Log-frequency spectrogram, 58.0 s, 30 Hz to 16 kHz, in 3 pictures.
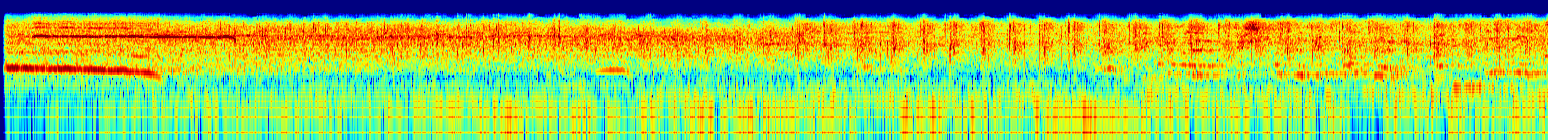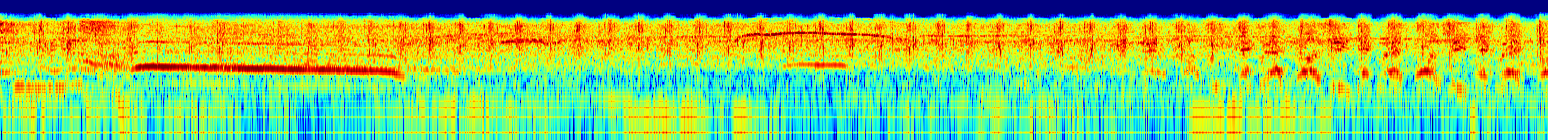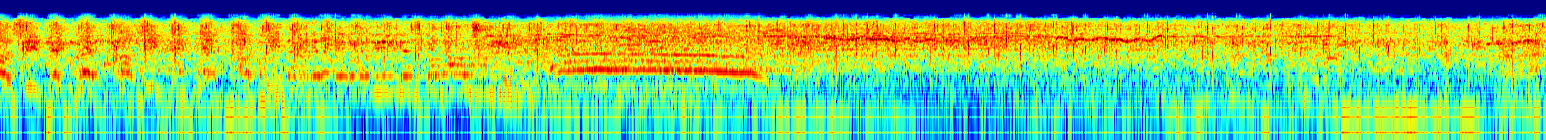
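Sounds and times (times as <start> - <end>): clapped or drummed beat: 0.0 - 58.0
crowd cheering and chanting: 0.0 - 58.0.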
